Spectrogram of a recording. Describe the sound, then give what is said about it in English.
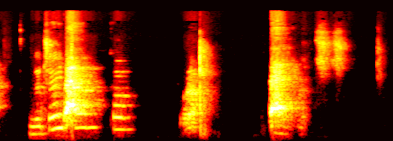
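A small pet dog barks while building work goes on in the flat downstairs: a few sharp, loud barks and yips in an irregular rhythm, separated by short pauses and ending with faint, high whimpers. “there's some work happening in the flat downstairs, and it's very exacerbating for my little doggy. So hopefully he's going to stay calm.”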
